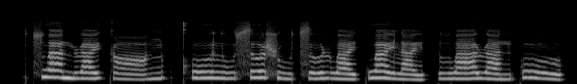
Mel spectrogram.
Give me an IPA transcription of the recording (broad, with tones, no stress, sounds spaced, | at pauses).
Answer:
t͡s w a˥˩ n ɻ a˧˥ ɪ̯ k ɑ˨˩˦ ŋ | kʰ o˥ ʊ̯ l u˧˥ s ɤ˥ ʂ u˨˩ t͡s ɤ˧˥ ɻ w a˨˩ ɪ̯ k w a˥˩ ɪ̯ l a˩ ɪ̯ | l w ä˧˥ ɻ a˨˩ n k o˥˩ ʊ̯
